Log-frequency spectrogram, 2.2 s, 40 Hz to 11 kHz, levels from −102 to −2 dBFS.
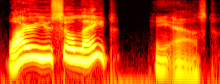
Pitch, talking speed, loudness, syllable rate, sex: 170 Hz, 190 wpm, -16 LUFS, 5.7 syllables/s, male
